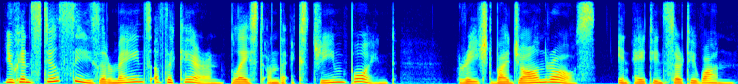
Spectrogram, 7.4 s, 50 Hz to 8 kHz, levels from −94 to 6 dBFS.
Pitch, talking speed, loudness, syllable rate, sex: 200 Hz, 180 wpm, -19 LUFS, 4.7 syllables/s, female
